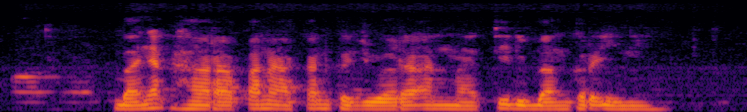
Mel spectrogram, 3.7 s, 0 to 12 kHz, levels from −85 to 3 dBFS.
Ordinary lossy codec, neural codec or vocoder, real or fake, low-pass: AAC, 64 kbps; none; real; 10.8 kHz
